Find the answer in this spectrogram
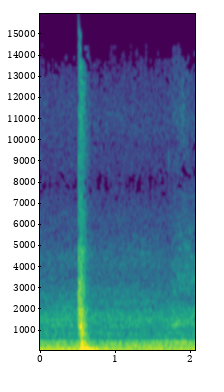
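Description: A single sharp knock about half a second in, over a steady low hum.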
